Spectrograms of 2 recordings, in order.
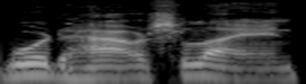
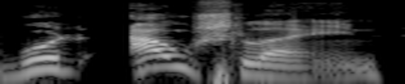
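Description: First: The h in 'house' is clearly pronounced. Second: The h in 'house' is dropped. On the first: The speaker calls it wrong. "it wasn't Woodhouse Lane" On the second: The speaker calls it right. "in Leeds they don't say "huh" in cases like that"

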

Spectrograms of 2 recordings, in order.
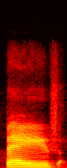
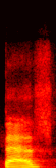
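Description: First: The name rhymes with 'days'. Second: The name rhymes with 'fez'. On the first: "it's pronounced BAES" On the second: "I was calling it Bez"

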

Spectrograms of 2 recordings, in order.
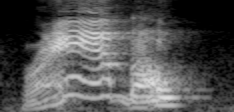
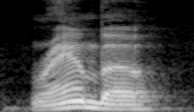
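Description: First: It is said in a squawky parrot voice. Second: It is said in his normal voice.

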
